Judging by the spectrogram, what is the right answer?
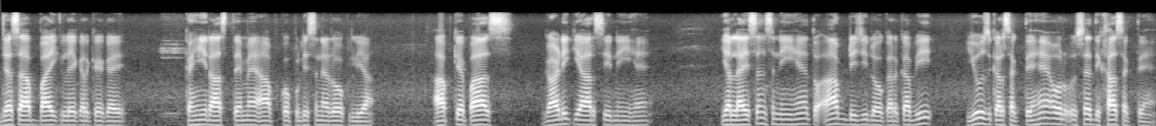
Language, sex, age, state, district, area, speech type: Urdu, male, 18-30, Delhi, East Delhi, urban, spontaneous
